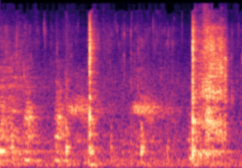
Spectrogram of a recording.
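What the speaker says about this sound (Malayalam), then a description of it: "നമുക്കിത് നന്നായി ഇളക്കി കുറച്ച് നേരം കൂടി മൂടി വെച്ചിട്ട്" Beetroot pickle is stirred in a pan, with a few quiet scraping and clinking strokes from a spoon, including two sharper scrapes.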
